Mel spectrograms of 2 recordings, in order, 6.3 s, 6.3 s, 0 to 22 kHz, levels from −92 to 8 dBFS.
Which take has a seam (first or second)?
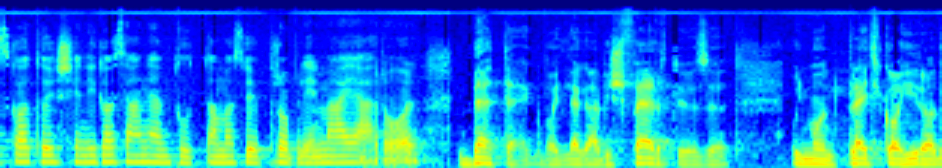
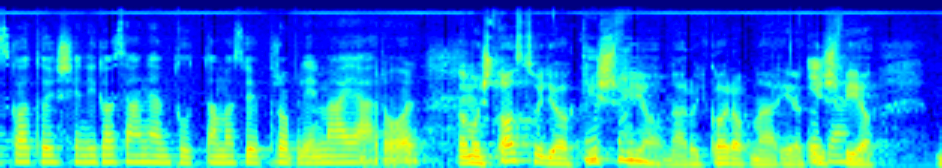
first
